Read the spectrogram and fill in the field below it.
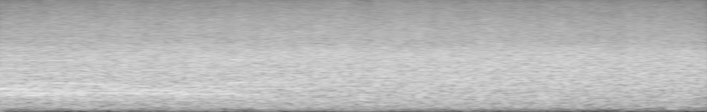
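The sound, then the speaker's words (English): A studio audience of the game show Just a Minute applauds and cheers for panelists Jenny Eclair, Kyle Smith-Bino, Julian Clary and Josie Lawrence, a dense wash of clapping with scattered cheers that holds at full strength for several seconds without a break. “Please whip and cheer for all of them.”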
